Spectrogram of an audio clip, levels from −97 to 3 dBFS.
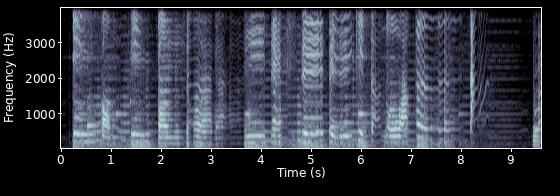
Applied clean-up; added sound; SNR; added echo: neural mask model RNNoise.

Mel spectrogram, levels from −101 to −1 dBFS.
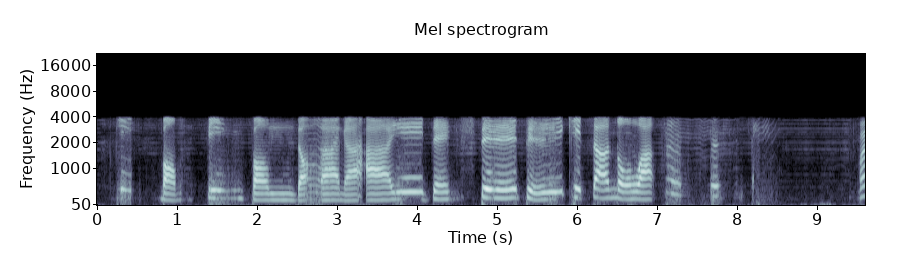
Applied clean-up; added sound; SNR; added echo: neural separator model SepFormer WHAM!.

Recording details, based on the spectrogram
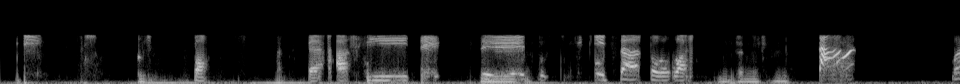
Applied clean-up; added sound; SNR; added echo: neural diffusion model UNIVERSE++.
